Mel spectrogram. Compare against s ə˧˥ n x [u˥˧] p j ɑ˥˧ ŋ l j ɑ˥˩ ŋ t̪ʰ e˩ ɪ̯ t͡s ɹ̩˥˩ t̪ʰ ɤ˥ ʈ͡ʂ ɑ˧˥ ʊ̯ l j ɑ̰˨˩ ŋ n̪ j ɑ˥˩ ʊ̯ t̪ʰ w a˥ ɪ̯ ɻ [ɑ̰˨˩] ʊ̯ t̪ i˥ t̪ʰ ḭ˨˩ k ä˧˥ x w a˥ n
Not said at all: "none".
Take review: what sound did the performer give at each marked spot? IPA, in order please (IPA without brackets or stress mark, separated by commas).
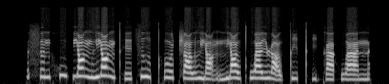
u˥˧, ɑ̰˨˩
